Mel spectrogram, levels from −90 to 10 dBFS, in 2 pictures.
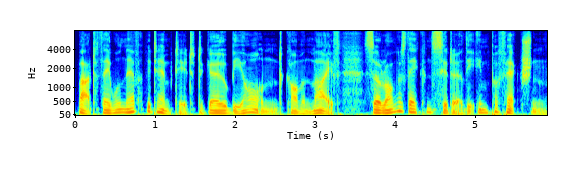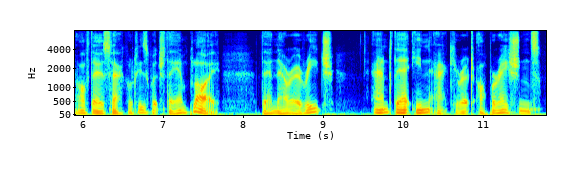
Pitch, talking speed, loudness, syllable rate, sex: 90 Hz, 160 wpm, -19 LUFS, 4.9 syllables/s, male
